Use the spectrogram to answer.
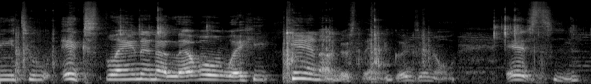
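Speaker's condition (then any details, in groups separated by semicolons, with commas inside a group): Cerebral palsy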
